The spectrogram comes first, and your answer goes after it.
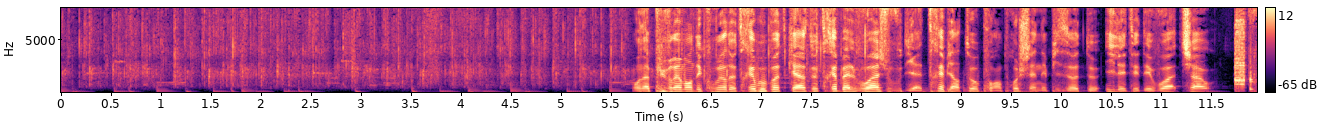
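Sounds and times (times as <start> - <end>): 
audience applause: 0.0 - 8.1
speech: 5.7 - 11.6.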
